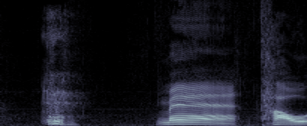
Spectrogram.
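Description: A man briefly clears his throat, followed by a short pause and then his speech.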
